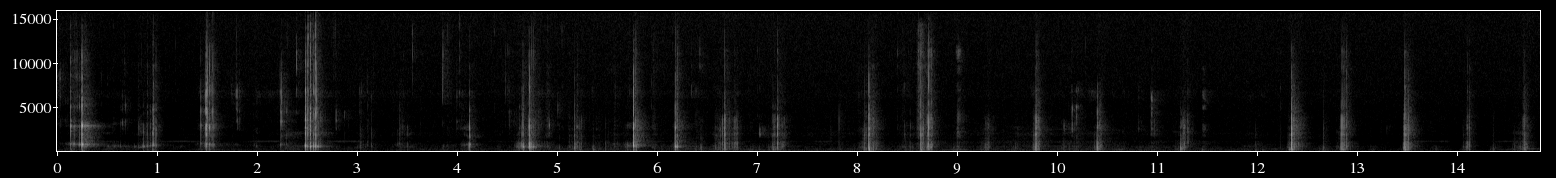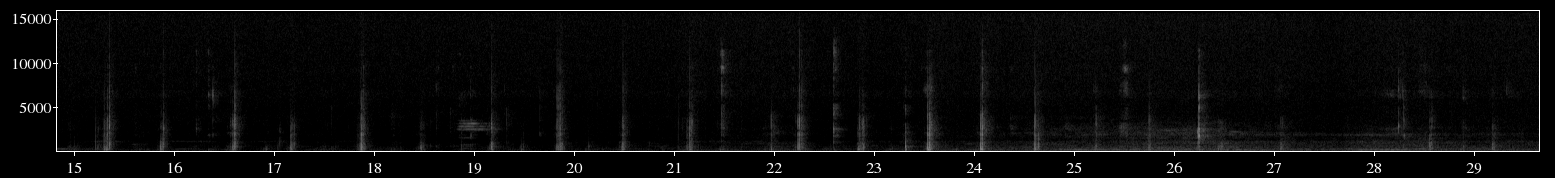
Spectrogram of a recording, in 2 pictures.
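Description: Biting and chewing chunks of white chalk dipped in red clay paste: sharp, crisp crunches about one to two a second, close to the microphone. A low rumble rises in the background near the end.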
